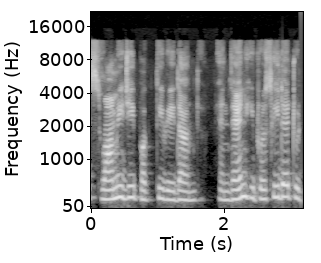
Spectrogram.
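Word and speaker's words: Swamiji Bhaktivedanta: He said Swamiji Bhakti Vedant, and then he proceeded to tell me what that meant.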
